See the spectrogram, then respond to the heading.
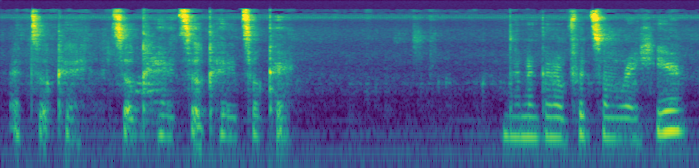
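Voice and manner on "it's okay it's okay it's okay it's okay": self-soothing murmur. Real, not acted. Reassuring herself after a mishap.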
